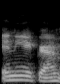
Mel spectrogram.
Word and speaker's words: Enneagram: right well let's dive in what is the anagram and I'm might not even be pronouncing it properly so like correct me um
